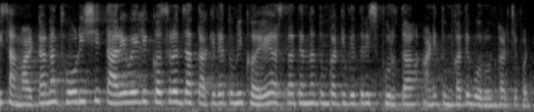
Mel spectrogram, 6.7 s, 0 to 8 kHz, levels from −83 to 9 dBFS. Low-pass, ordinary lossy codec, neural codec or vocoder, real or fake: 7.2 kHz; Opus, 32 kbps; none; real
